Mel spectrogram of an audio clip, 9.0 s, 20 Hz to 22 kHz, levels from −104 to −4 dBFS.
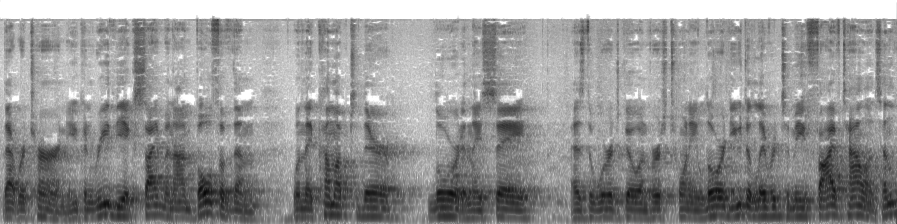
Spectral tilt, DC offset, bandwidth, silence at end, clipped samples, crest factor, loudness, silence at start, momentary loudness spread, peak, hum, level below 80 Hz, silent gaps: -5 dB/octave; under 0.1%; 16.5 kHz; 0 s; under 0.1%; 18 dB; -19 LUFS; 0.05 s; 8 LU; -2 dBFS; none; -56 dBFS; none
